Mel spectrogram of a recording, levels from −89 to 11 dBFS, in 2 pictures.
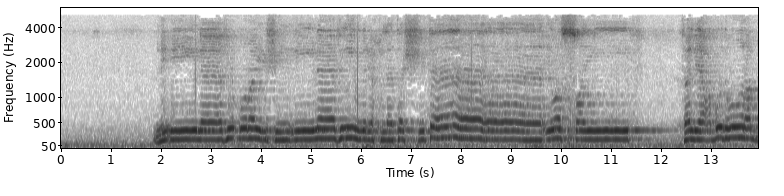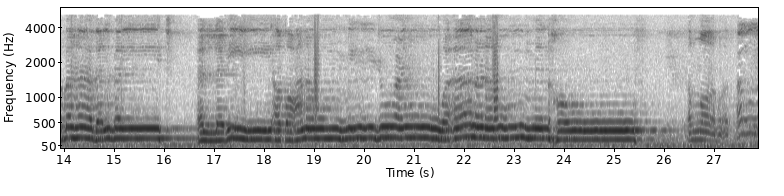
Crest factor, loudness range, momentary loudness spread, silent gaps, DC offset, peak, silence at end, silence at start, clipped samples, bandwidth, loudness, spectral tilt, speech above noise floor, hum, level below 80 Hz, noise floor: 10 dB; 3 LU; 12 LU; none; under 0.1%; 0 dBFS; 0 s; 0.05 s; under 0.1%; 5.4 kHz; -12 LUFS; -11 dB/octave; 21 dB; none; -32 dBFS; -31 dBFS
